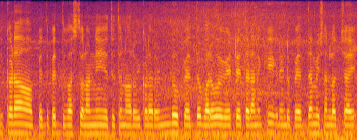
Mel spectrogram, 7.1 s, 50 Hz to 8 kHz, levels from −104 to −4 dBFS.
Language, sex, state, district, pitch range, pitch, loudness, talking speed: Telugu, male, Andhra Pradesh, Sri Satya Sai, 140-145 Hz, 140 Hz, -16 LUFS, 125 wpm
